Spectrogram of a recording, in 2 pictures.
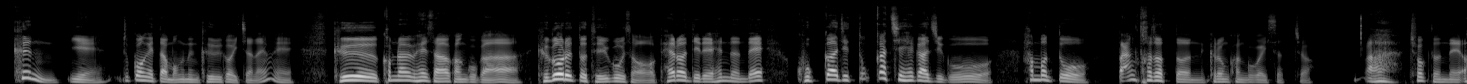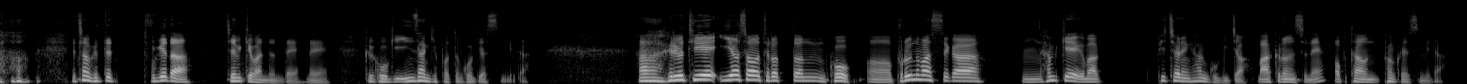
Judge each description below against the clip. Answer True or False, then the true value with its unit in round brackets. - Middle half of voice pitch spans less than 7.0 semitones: False (8.0 semitones)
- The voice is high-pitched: False (135 Hz)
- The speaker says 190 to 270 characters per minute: False (290 characters per minute)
